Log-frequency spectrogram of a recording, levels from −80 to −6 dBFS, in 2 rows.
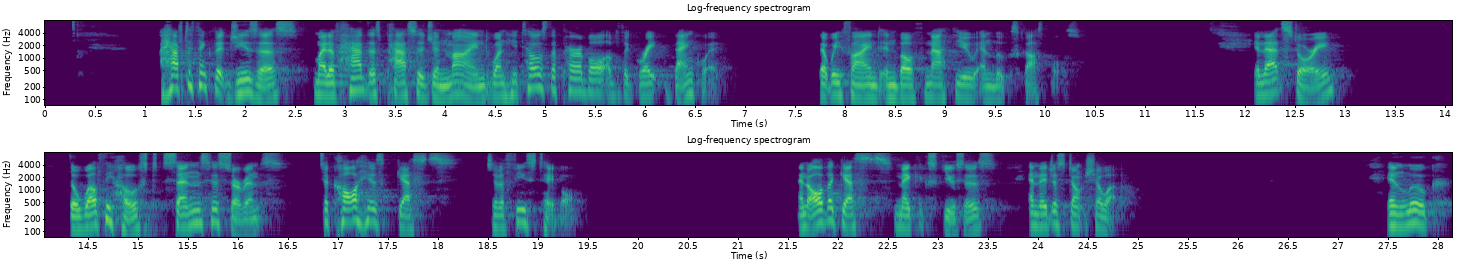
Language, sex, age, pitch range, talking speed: English, male, 30-49, 125-175 Hz, 130 wpm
